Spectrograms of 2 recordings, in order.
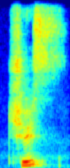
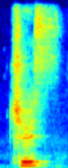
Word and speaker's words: tschüss: The next letter combination is TSCH, TSCH, which is simply pronounced like a CH in English. Here we have the example of the word Deutsch, Deutsch, which means German, and of the word tschüss, tschüss, which means bye.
